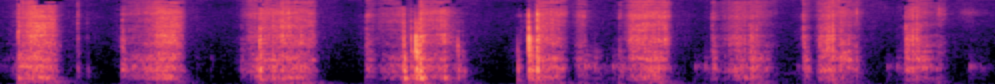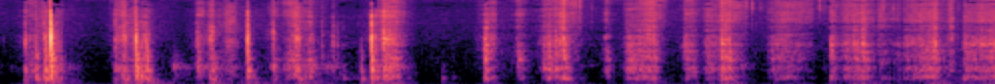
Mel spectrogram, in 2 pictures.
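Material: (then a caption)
Clay. A metal loop carving tool scrapes through a solid, water-soaked grey clay block in quick, irregular strokes, about two per second. Each stroke makes a short, rough, rasping scrape with a mid-range grainy tone and some bright texture, ending with almost no ring.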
